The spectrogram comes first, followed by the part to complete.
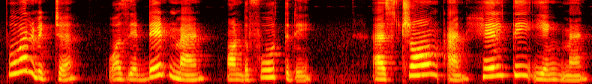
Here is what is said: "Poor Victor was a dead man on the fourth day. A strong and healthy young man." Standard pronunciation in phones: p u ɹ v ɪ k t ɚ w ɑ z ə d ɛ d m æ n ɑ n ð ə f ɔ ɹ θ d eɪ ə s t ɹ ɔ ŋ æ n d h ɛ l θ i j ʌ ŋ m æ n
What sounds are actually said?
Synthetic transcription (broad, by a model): p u ɹ v ɪ k t ɚ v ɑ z ə d ɛ d m æ n ɑ n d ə f ɔ ɹ t d eɪ ə s t ɹ ɔ ŋ æ n d h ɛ l t i j ʌ ŋ m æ n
